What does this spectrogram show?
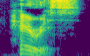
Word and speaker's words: Haracz: So you just type in my last name and it's spelled just like it sounds. Haracz, Harris. I mean, it's just like it.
